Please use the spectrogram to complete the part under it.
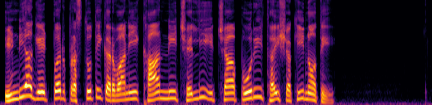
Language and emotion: Gujarati, neutral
